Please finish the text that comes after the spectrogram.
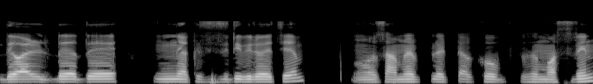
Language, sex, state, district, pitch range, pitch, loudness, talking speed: Bengali, male, West Bengal, Paschim Medinipur, 115-125 Hz, 120 Hz, -20 LUFS, 110 wpm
